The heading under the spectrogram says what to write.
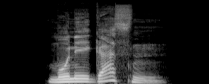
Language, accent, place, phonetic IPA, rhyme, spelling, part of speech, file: German, Germany, Berlin, [moneˈɡasn̩], -asn̩, Monegassen, noun, De-Monegassen.ogg
- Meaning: 1. genitive singular of Monegasse 2. plural of Monegasse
